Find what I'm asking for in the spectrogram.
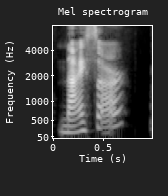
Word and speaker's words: NISAR: He previously has worked on the Mars Curiosity mission, Cassini, Europa Clipper, and now NISAR. Is that how we're pronouncing this? – Yeah.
